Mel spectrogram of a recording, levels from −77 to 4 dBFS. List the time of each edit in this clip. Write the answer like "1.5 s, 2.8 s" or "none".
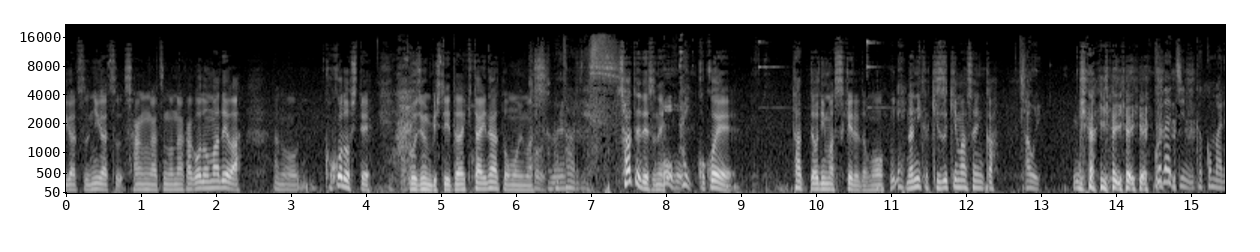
8.4 s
